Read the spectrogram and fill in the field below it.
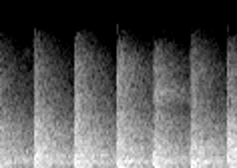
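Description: A mallet pounds a boneless, skinless chicken breast through plastic wrap to make it even, in a steady run of about six heavy blows, evenly spaced, each with a brief ringing smack and no talking.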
